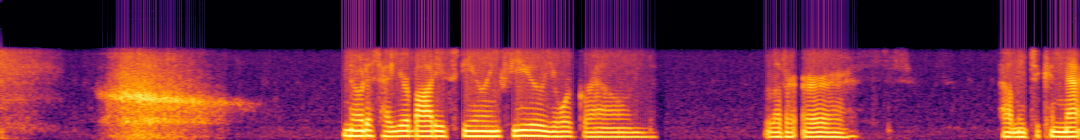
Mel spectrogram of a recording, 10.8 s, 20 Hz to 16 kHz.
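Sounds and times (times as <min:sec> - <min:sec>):
slow human breathing: 0:00.0 - 0:02.7
speech: 0:03.4 - 0:06.6, 0:07.6 - 0:08.6, 0:10.0 - 0:10.7.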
